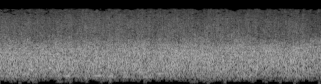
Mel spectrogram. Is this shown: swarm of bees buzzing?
no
